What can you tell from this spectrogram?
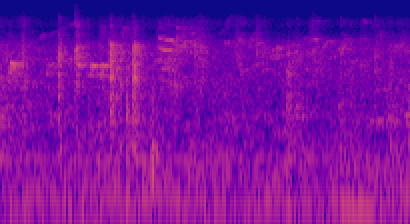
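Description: Scattered light metallic clicks and scrapes of a hand wrench working the seat bolts of a motorcycle, with birds chirping in the background.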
